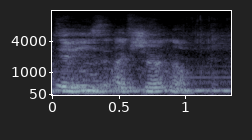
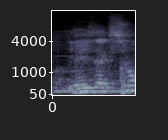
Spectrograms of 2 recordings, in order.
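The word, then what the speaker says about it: Eryi's Action: qui est pas cher du tout, qui s'appelle Eris Action. Ça s'écrit E-R-Y-I apostrophe S Action. Eris Action, en fait, c'est un petit jeu tout mignon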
